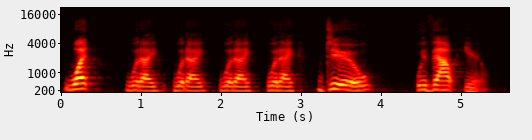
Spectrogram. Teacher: You is a little lower in pitch. Full vowel, but lower in pitch.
